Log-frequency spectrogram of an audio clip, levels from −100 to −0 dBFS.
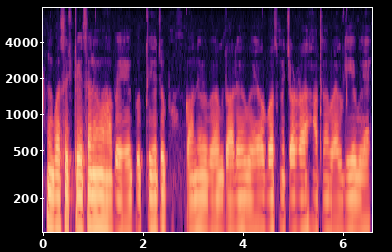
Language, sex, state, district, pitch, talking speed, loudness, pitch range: Hindi, male, Uttar Pradesh, Budaun, 100 Hz, 230 wpm, -18 LUFS, 100-105 Hz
